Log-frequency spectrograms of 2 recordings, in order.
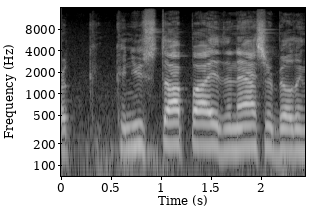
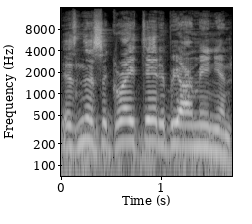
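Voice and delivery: normal talking voice

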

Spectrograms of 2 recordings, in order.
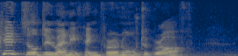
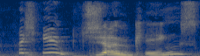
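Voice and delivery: scornful, scoffing tone of disbelief; 3 semitones higher than usual. Sam answers Finn's request to Tom, scoffing. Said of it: "scoffed Sam".

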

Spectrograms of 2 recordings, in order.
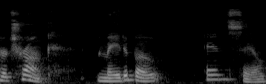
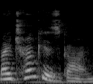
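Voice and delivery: usual speaking voice

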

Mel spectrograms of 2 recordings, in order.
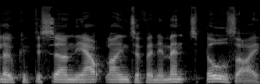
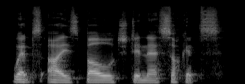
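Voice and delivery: usual speaking voice

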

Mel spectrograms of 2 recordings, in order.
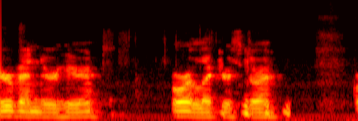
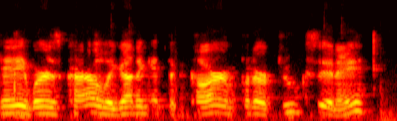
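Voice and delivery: exaggerated Canadian accent; 7 semitones higher than usual. Giving an example of the very stereotypical Canadian accent from the East. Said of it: "the very stereotypical Canadian accent".

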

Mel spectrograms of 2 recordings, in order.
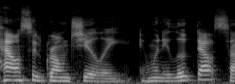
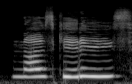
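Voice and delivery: shrill, frightened, very high, very loud squeal; 14 semitones higher, 10 dB louder than usual. [name], fleeing from tigers, squeals. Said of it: "squealed [name]".

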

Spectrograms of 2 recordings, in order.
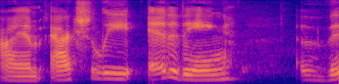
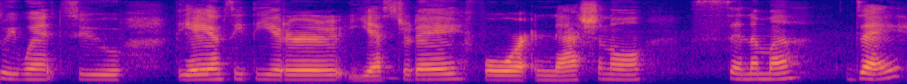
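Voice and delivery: very slow, soft, drawn-out, deliberate delivery; 6 dB quieter than usual. Telling viewers about the last clip, speaking very slowly. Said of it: "I said it so slow like that".

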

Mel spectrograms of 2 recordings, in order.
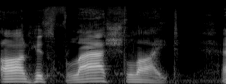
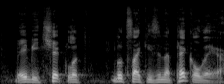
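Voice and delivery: plain

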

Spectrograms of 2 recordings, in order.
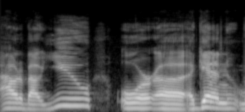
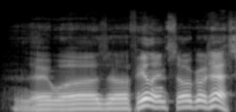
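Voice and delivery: put-on voice with long dramatic pauses. Imagining a famous narrator reading a poem aloud: Barack Obama impression, dramatic pauses. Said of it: "for fucking Barack Obama to be like".

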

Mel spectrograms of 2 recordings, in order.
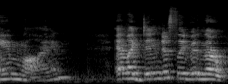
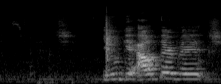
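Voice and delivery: plain

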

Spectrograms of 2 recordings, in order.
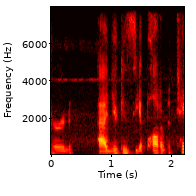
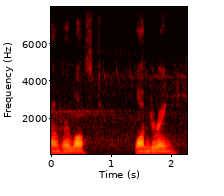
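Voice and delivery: plain

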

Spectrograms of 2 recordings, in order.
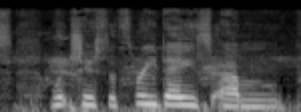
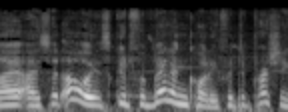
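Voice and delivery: usual speaking voice

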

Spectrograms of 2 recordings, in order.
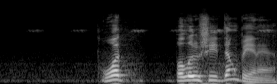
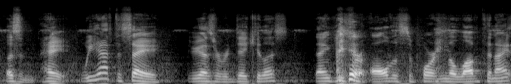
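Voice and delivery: ordinary delivery

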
